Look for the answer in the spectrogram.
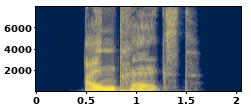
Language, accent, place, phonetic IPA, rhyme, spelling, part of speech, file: German, Germany, Berlin, [ˈaɪ̯nˌtʁɛːkst], -aɪ̯ntʁɛːkst, einträgst, verb, De-einträgst.ogg
- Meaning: second-person singular dependent present of eintragen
